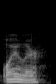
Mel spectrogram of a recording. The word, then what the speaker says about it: Euler: e this is um named in honor of a mathematician whose name is euler so they probably wouldn't say uhler or something but that's euler's how it's pronounced and euler did many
